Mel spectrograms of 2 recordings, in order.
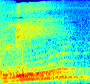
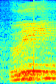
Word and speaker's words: lien: You know the word lien? Lien is a legal claim against property to possibly satisfy an unsatisfied debt. It's pronounced as lien.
